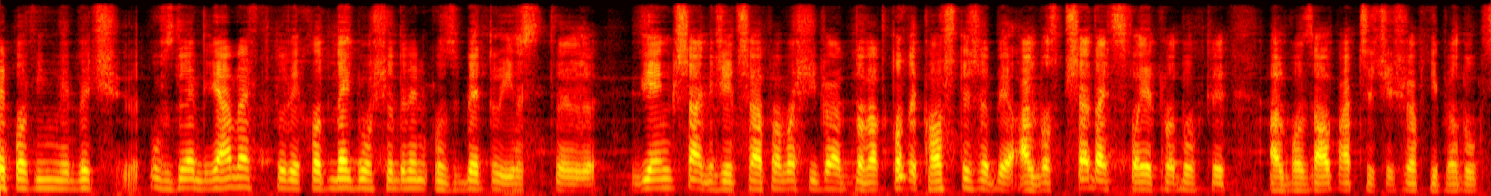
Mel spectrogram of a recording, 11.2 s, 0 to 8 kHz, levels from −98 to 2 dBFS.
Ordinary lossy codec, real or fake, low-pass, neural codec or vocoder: none; fake; 7.2 kHz; codec, 24 kHz, 1 kbps, SNAC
